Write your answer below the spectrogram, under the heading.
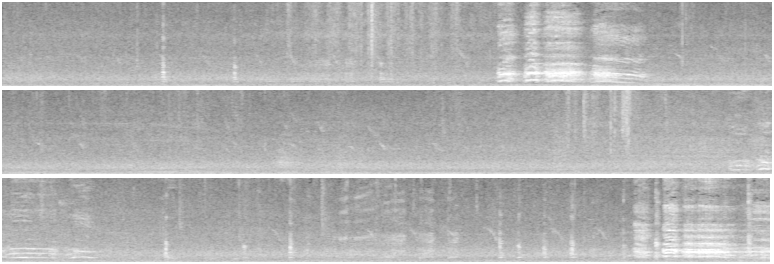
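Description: Gamecock roosters crowing three times, each crow about a second long, the middle one fainter and further off.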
